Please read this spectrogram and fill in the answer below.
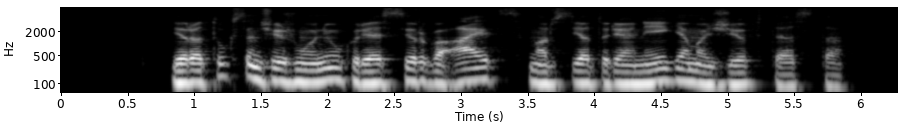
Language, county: Lithuanian, Šiauliai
